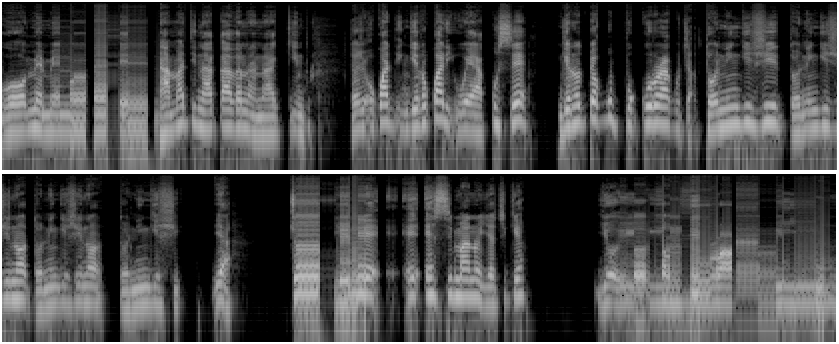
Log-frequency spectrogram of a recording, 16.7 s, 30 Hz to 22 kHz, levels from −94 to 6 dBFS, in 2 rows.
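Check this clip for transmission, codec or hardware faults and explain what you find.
The speech carries robotic sound from repeated short buffers at 0.53–1.57 s, 11.29–11.96 s and 14.52–16.69 s. Each time the voice turns into a rigid metallic buzz near 66.8 Hz, wholly in the first two stretches and mostly in the last. That pitch matches a buffer of about 15 ms being looped while fresh audio is skipped, likely from input arriving too seldom. Unlike mains hum, the buzz stops outside these stretches and still roughly tracks the speech.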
